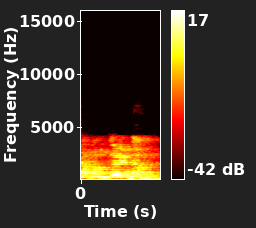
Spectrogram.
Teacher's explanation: पूरा नासिका से बोला जाता है अमंगणनम, जो कि 5 वर्ग के 5वें अक्षर हैं। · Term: नासिका वर्ण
